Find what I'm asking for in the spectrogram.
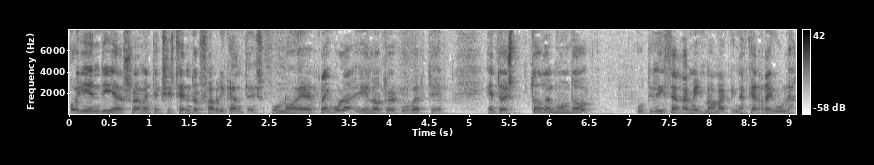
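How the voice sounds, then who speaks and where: Fairly high-pitched male speech with lively intonation, very even loudness, and a moderate pace, plus audible room echo. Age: 50s. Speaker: cuckoo clock maker. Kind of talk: interview. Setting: workshop.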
